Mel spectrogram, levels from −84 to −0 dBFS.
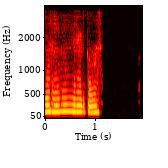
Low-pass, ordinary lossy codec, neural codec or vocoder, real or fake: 3.6 kHz; none; codec, 32 kHz, 1.9 kbps, SNAC; fake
